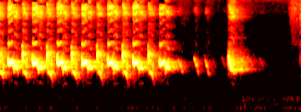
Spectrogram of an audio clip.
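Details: Sooty-headed bulbul meant to stimulate other birds to sing: about eight evenly spaced bubbly notes roughly four per second, trailing into softer notes, then one harsher burst over a faint low hum.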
